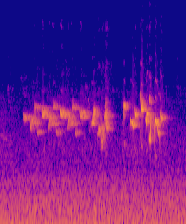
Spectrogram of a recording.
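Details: Raw bulbul singing for the first time, a soft continuous chatter of quick, overlapping twittering notes that grows louder and more varied toward the end.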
